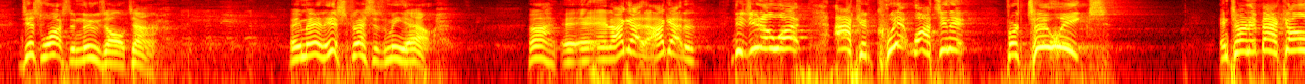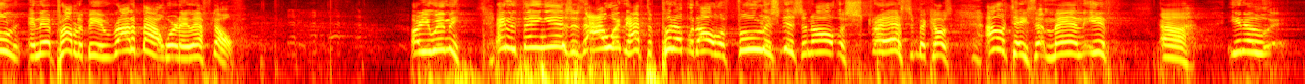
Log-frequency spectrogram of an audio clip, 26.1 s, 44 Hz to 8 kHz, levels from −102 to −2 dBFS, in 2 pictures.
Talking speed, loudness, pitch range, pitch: 185 wpm, -21 LUFS, 270-375 Hz, 325 Hz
